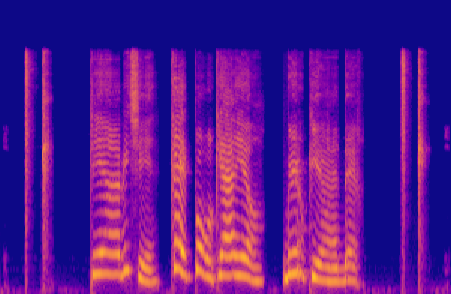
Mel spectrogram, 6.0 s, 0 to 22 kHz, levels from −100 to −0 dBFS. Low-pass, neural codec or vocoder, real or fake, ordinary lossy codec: 10.8 kHz; codec, 24 kHz, 0.9 kbps, WavTokenizer, medium music audio release; fake; none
